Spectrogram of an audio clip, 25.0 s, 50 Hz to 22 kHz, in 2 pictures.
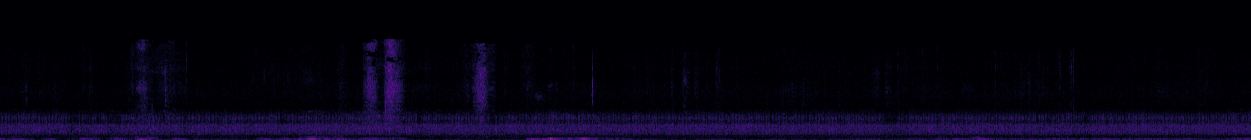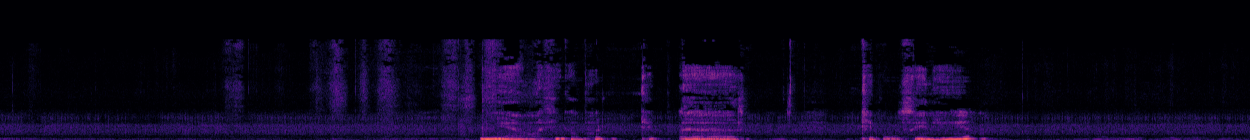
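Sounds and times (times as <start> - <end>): muffled television voices: 0.0 - 25.0
steady hiss: 0.0 - 25.0.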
